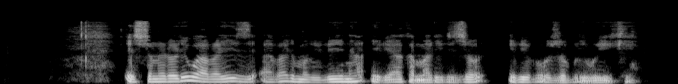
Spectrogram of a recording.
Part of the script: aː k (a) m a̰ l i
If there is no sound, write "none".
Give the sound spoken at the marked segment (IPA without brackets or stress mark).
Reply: a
